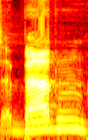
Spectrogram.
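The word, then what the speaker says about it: Abaddon: OS channel for more I know it's pronounced aaden but old habits die hard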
